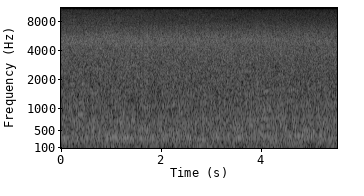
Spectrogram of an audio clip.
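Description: Hotitsa waterfall in Bulgaria in September produces a steady, even rush of falling water, a soft broadband hiss heard from a distance with no other sounds breaking through.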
